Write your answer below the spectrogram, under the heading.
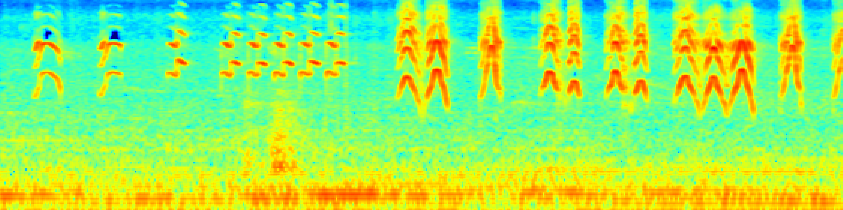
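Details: Black-naped oriole, a kept bird sunning in the morning, singing clear, whistled notes that swoop up and down in quick repeated pairs and arches, with borrowed white-rumped shama phrases, over a faint low hum.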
